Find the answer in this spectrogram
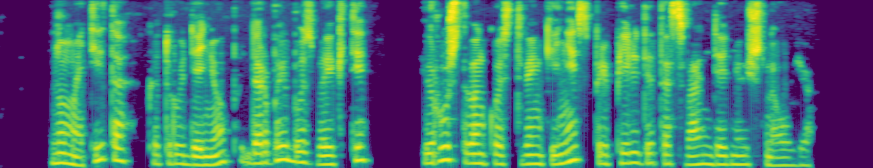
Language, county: Lithuanian, Kaunas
